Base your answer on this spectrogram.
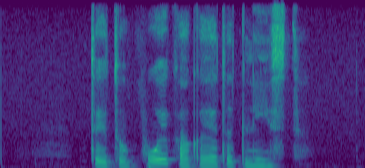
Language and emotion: Russian, neutral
